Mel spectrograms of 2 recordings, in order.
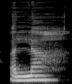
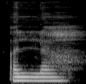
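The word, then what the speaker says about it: الله: منفرد موسیقیت رکھتا ہے، کیونکہ اس کے تمام حروف حلق سے ادا ہوتے ہیں، نہ کہ ہونٹوں سے۔ یہ الہی نام ہونٹوں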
